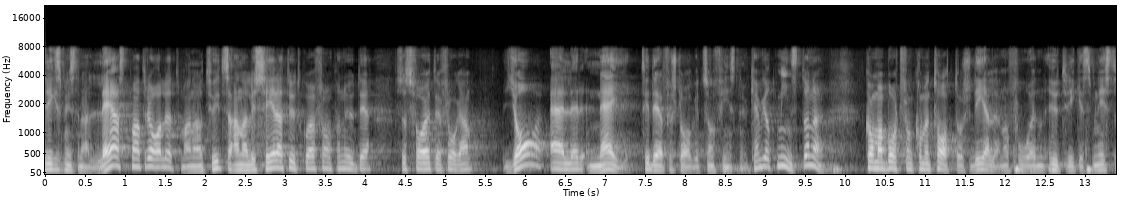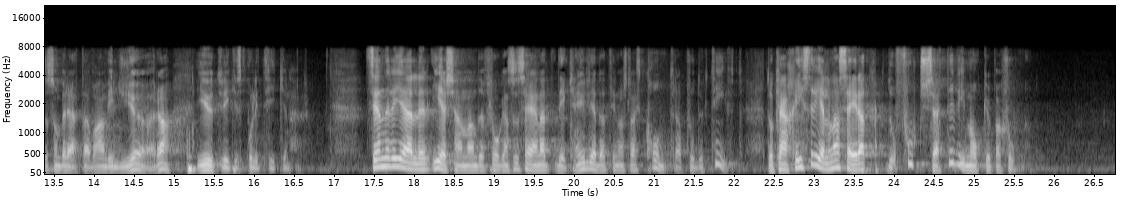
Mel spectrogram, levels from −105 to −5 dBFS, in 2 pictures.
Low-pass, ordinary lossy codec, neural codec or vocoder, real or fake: none; none; none; real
